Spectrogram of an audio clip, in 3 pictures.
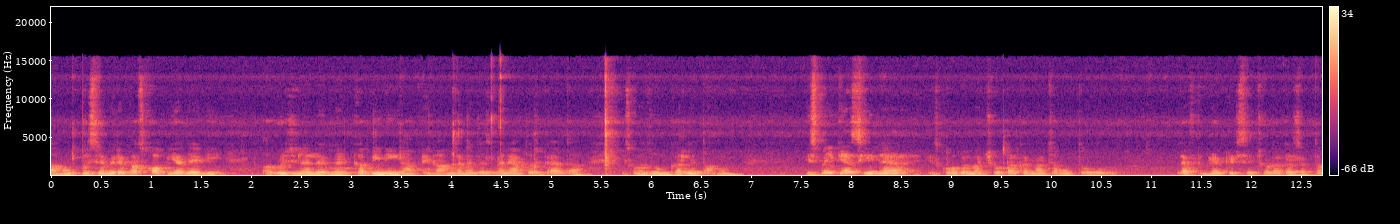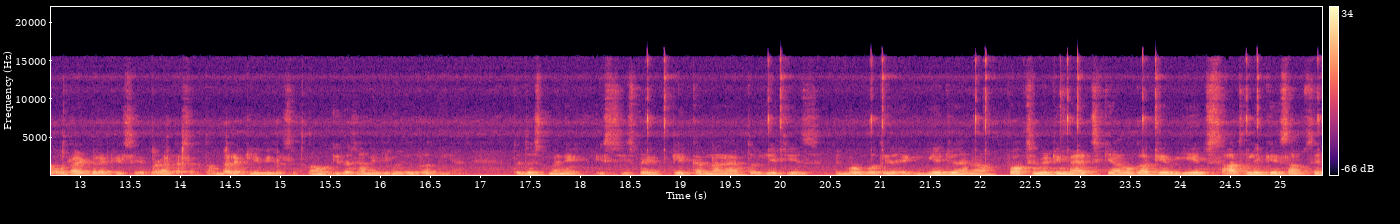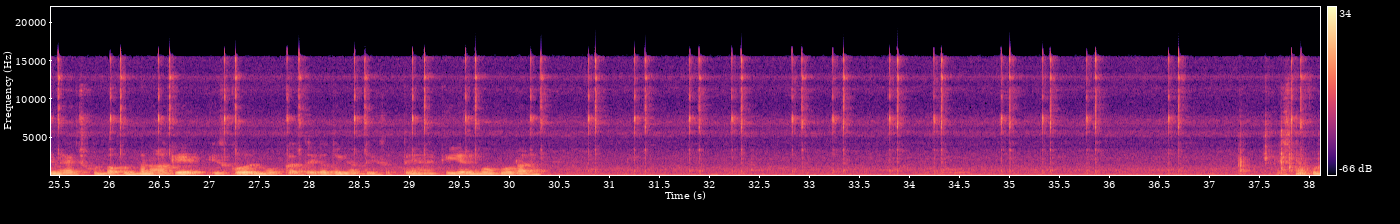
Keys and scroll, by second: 4.6 ctrl+space, 5.0 ctrl+space, 5.2 ctrl+space, 5.2 ctrl+space, 5.7 ctrl+space, 9.3 [, 9.9 [, 13.2-14.8 typing.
